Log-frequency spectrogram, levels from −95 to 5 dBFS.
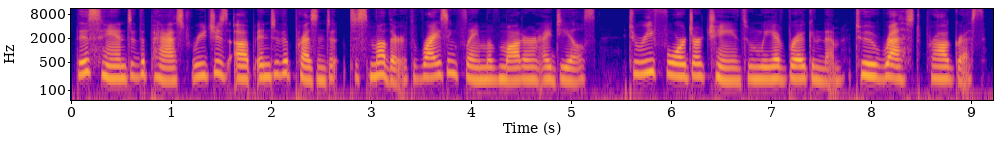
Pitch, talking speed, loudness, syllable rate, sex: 210 Hz, 195 wpm, -20 LUFS, 5.1 syllables/s, female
